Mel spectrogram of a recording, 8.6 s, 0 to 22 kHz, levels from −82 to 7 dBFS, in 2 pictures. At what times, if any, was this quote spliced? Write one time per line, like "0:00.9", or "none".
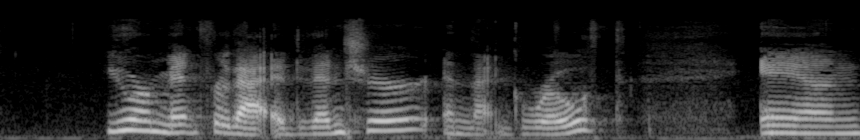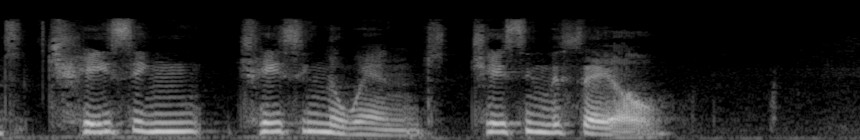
0:04.5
